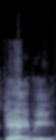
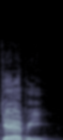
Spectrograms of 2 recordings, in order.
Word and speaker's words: Gaby: Gaby, goddamn, Gaby, it's Gaby, it's not Gabby.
